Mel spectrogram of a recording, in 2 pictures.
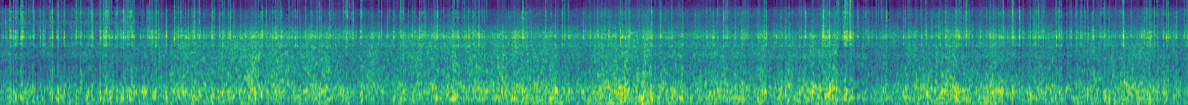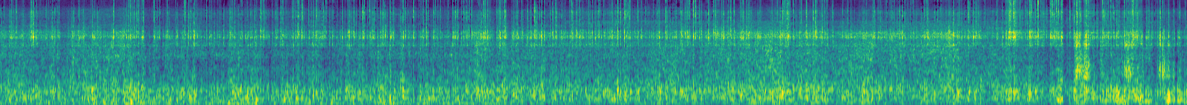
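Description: Riding noise picked up by a camera mounted on a moving road bike: a steady rush of wind and tyres on tarmac, with a fast, continuous rattling buzz from the camera and bike vibrating over the road.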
